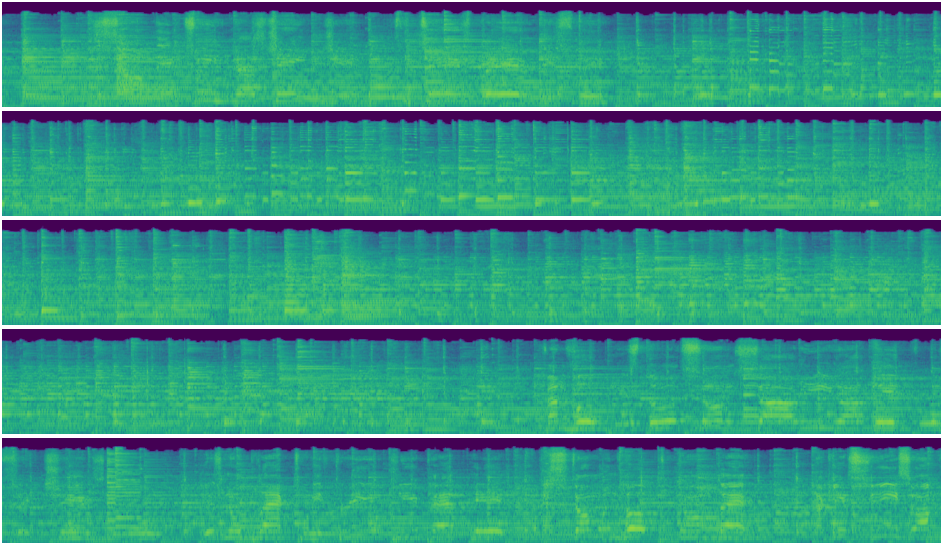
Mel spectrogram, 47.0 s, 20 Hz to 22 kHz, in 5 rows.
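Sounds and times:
acoustic guitar picking: 0.0 - 46.9
banjo: 0.0 - 46.9
mandolin picking: 0.0 - 46.9.

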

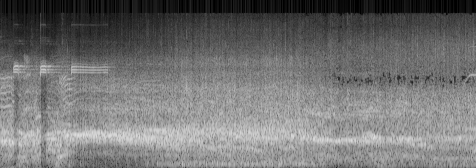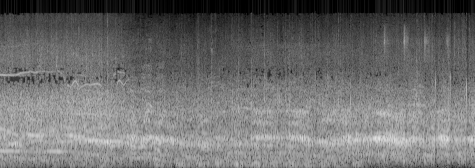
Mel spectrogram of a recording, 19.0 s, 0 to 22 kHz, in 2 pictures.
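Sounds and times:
crowd applauding and cheering: 0.0 - 19.0.

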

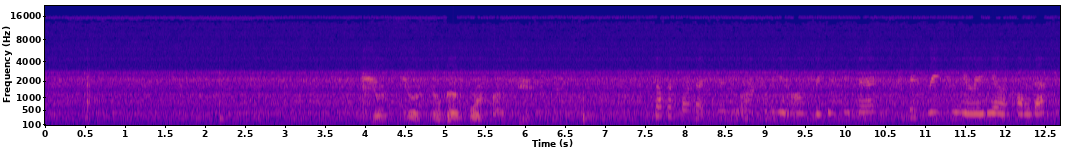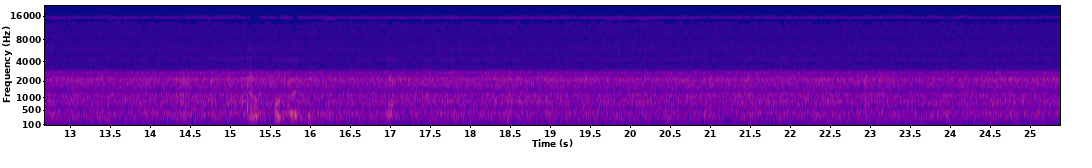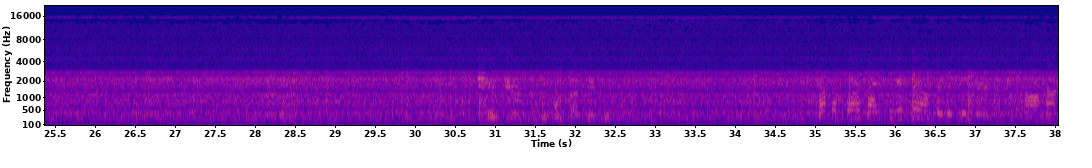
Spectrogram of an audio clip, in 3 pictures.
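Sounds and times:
shortwave radio static hiss: 0.0 - 38.0
faint broken radio voice: 3.6 - 6.9, 14.3 - 17.3, 30.5 - 32.9, 35.0 - 38.0.

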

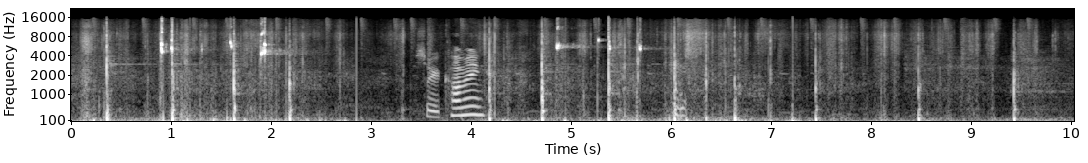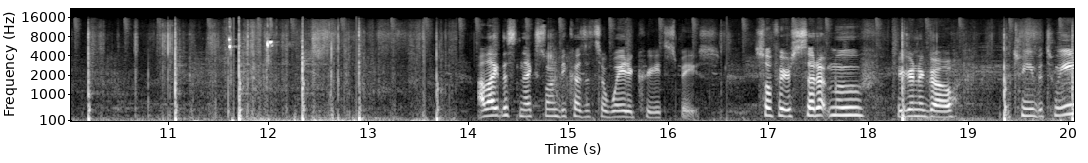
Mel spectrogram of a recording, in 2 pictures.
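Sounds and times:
basketball bouncing on hardwood floor: 0.3 - 2.4, 4.1 - 6.8, 11.0 - 13.1
sneaker squeaks: 0.3 - 2.5, 4.7 - 6.7, 11.0 - 13.8.

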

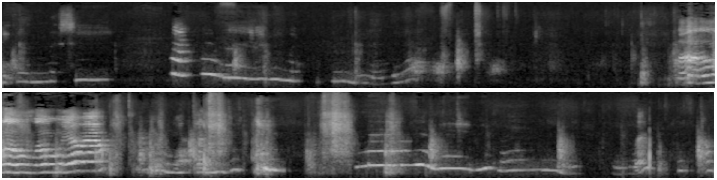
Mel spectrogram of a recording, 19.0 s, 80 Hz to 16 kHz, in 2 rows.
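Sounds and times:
child singing: 0.0 - 1.5, 2.2 - 5.8, 9.0 - 13.4, 14.2 - 19.0.

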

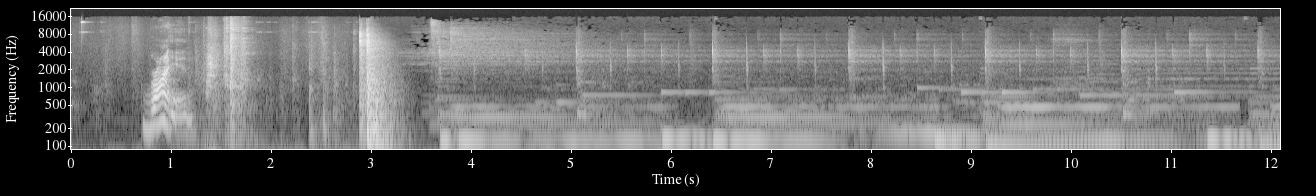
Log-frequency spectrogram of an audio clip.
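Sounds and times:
door slamming thud: 2.8 - 3.5
music with low bass: 3.6 - 12.0.

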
